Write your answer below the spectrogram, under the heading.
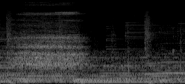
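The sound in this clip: A slow, deep breath is drawn as a soft, airy rush of breathing noise lasting about two seconds. It stays faint and even throughout, with no talking over it.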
